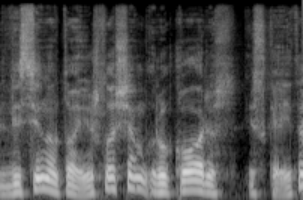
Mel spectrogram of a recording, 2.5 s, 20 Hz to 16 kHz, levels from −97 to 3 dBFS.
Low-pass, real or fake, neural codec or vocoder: 14.4 kHz; fake; vocoder, 44.1 kHz, 128 mel bands, Pupu-Vocoder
